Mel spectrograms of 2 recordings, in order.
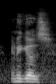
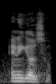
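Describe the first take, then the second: No difference in how they are said.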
